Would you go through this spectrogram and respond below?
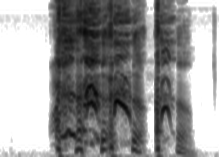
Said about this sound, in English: I'm just coughing.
